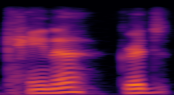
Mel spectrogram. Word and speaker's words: Kena: My most hyped game of the month for August is going to be, I think they're pronouncing it Kena, Bridge of Spirits, coming to PS4, PS5, and PC on the 24th.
